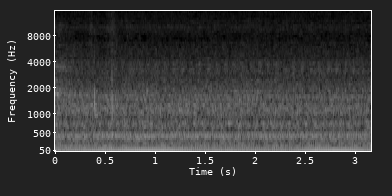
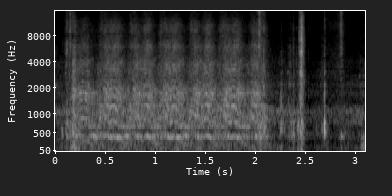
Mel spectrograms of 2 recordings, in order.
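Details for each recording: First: Car with newly fitted replacement starter, after an import-model starter mismatch: low, fairly even idle rumble with a soft uneven patter on top, settling into a steady idle; owner suspects a sticking valve that seems to be going away. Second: Import car after fitting a replacement starter (earlier wrong starters), cranked with distributor disconnected: a couple of seconds of uneven, lumpy cranking with no firing, then clicks; abnormal cranking noise, suspected sticking valve, not confirmed.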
